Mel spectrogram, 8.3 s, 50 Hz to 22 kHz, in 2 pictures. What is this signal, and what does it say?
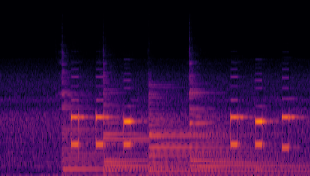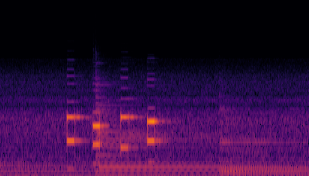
DTMF, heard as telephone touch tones, dialled by hand, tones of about 100 ms, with room echo. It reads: 665 653 9438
